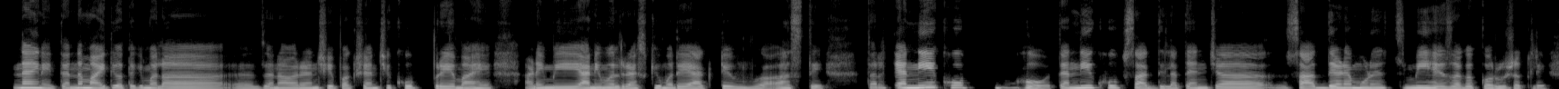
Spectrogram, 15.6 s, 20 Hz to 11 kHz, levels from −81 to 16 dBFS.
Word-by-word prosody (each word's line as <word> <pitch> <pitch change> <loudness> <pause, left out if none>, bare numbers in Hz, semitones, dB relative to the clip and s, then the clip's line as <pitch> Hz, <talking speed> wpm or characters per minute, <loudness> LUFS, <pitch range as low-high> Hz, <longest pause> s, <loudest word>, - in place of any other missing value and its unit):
नाही, 245 +1 +5
नाही, 200 -4 0
त्यांना 215 +2 0
माहिती 220 -1 +3
होतं 230 -2 -2
की 225 - -5
मला 215 -1 0 0.7
अ, 200 -1 -8
जनावरांशी, 205 0 -1
पक्ष्यांशी 205 +2 -3
खूप 225 -3 -2
प्रेम 210 -1 0
आहे 190 0 -1 0.4
आणि 200 +2 0
मी 210 0 +2
ॲनिमल 215 +2 +2
रेस्क्यूमध्ये 210 +1 -2
ॲक्टिव्ह 195 +1 -3 0.2
असते. 190 -1 -5 0.5
तर 235 0 -5
त्यांनी 255 +4 +8
खूप 275 -3 -2 0.5
हो, 185 -7 0
त्यांनी 225 +3 +5
खूप 245 -2 -2
साथ 220 -5 0
दिली. 195 0 -3
त्यांच्या 205 +2 -2 0.4
अ, 225 -2 -12
साथ 210 +1 0
देण्यामुळेच 225 -1 +2
मी 220 +1 +5
हे 215 -2 +2
सगळं 210 0 -2
करू 200 +1 -1
शकले. 170 -2 -7
210 Hz, 140 wpm, -20 LUFS, 200-225 Hz, 0.7 s, त्यांनी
